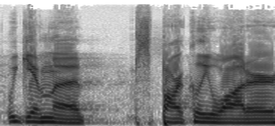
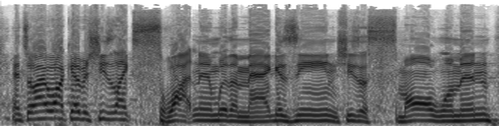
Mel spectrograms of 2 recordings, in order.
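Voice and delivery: ordinary delivery

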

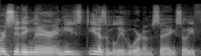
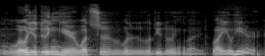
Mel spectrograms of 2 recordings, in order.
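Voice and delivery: lightly imitated French accent, softer as it goes on; 3 semitones higher, 4 dB quieter than usual. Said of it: "they have this very beautiful French accent".

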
